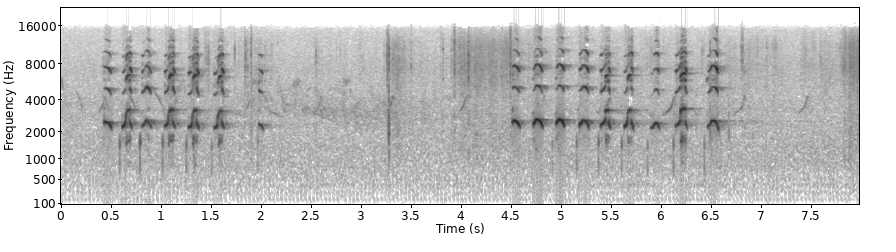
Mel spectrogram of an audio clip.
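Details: Ospreys, a pair at their nest, 14 June 2019: two bursts of rapid, high piping whistles repeated about twice a second, separated by a short quiet gap with faint rustling.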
